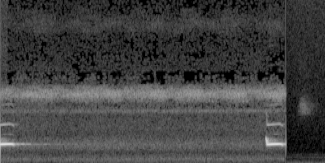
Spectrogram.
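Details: Eurasian scops owl (Otus scops) in the Iberian Peninsula at nightfall, just after sunset, gives two short, soft, mellow whistled notes about three seconds apart over a thin, steady high whine; song of mates greeting and family members keeping contact.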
